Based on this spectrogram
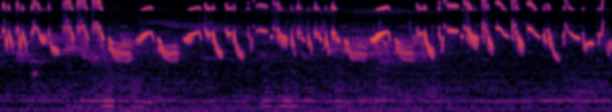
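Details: Lark in a meadow pouring out an unbroken song of quick chirps, slurred whistles and trills, notes tumbling up and down in fast succession with no break over several seconds.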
